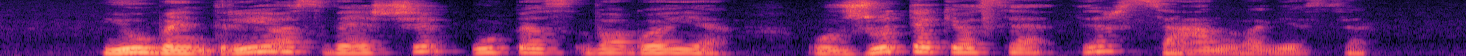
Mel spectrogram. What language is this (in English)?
Lithuanian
